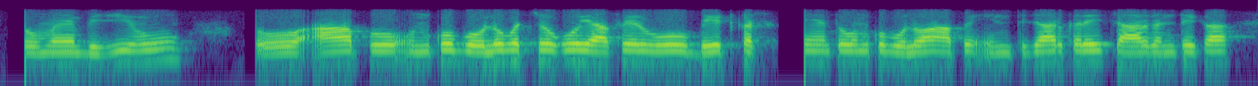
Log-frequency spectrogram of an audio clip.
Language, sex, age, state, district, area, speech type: Hindi, male, 30-45, Rajasthan, Jaipur, urban, conversation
